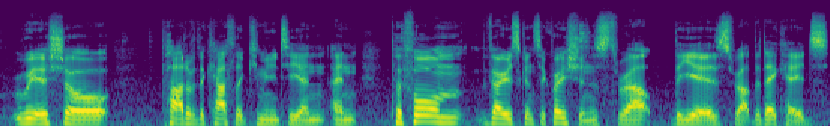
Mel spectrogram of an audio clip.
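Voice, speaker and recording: Speaking with a French accent, a man uses a fairly high pitch and fairly even intonation at a moderate pace. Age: young. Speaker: staff writer. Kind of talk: street interview. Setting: outdoors.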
